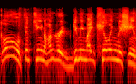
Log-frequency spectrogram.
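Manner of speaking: mock sarcasm, cocky, taunting, forceful delivery. Retelling characters demanding a gun from a seller: imitating a sarcastic demand. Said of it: "they're so sarcastic".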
